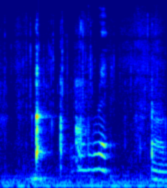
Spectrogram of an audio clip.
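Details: Young child with hiccups: sharp brief catches of breath with small vocal squeaks between them; hiccups.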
